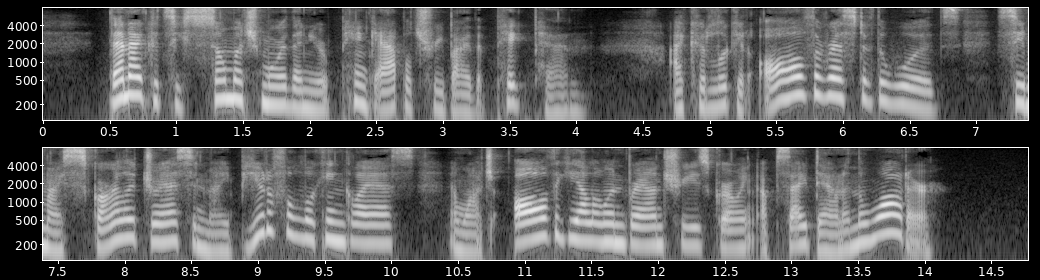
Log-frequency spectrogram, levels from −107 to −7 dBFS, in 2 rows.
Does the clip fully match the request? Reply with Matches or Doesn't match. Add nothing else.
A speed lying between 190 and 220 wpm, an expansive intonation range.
Matches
